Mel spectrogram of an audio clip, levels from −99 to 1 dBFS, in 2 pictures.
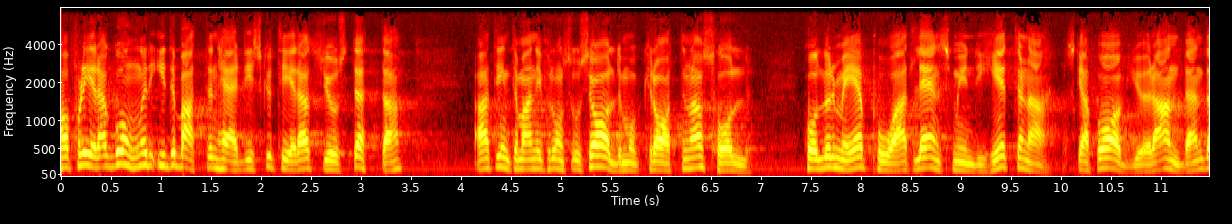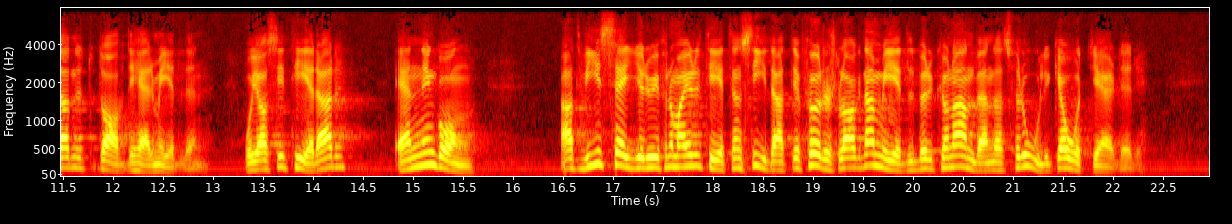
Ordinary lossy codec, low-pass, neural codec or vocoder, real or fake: none; 7.2 kHz; none; real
